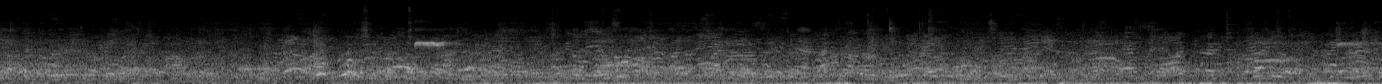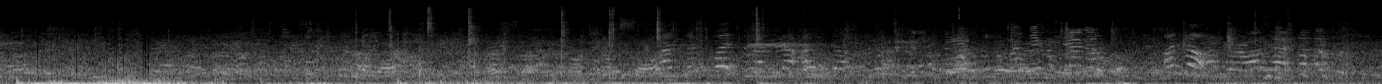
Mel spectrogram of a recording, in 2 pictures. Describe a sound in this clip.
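A crowd of spectators shouts and cheers from the sidelines.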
